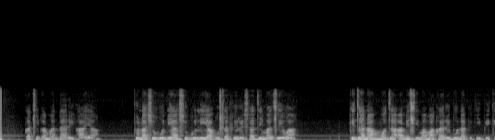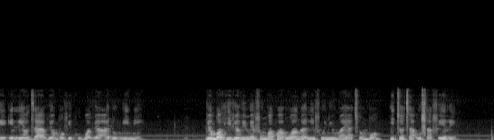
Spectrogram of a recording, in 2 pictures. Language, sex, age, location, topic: Swahili, female, 36-49, Kisii, agriculture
